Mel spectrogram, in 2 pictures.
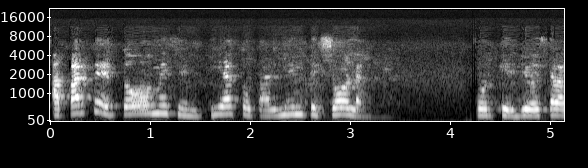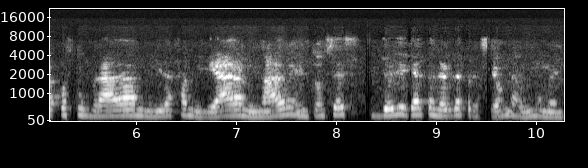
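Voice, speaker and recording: A woman with a fairly high pitch speaks at a moderate pace. Her voice is somewhat breathy, with ordinary pitch variation. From Guatemala City. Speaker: consular official. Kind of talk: personal testimony.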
